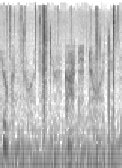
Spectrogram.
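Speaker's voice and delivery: desperate hushed whisper to Carl; urgent whisper. Acted. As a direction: whisper so the aunt can't hear. Secret plea, aunt nearby.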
